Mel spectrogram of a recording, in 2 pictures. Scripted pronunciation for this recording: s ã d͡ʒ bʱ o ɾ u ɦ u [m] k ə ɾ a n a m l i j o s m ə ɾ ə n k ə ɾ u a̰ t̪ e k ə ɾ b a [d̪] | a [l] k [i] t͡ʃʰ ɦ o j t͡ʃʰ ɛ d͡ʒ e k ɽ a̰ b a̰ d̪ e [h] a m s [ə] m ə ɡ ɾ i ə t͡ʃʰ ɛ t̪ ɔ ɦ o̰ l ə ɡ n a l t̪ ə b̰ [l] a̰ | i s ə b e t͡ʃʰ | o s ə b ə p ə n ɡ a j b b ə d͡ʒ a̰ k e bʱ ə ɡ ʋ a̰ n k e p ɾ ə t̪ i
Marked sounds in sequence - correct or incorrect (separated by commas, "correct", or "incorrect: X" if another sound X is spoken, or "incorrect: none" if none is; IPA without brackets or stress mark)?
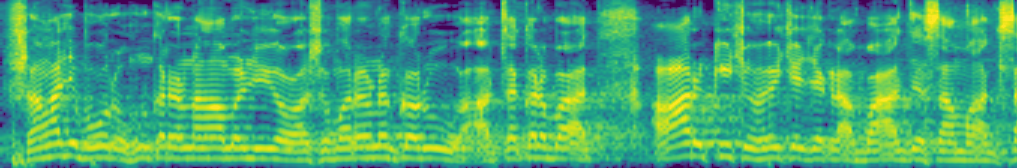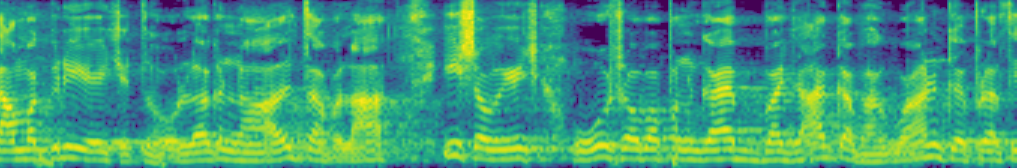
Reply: incorrect: n, correct, incorrect: ɾ, correct, incorrect: s, incorrect: a, correct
